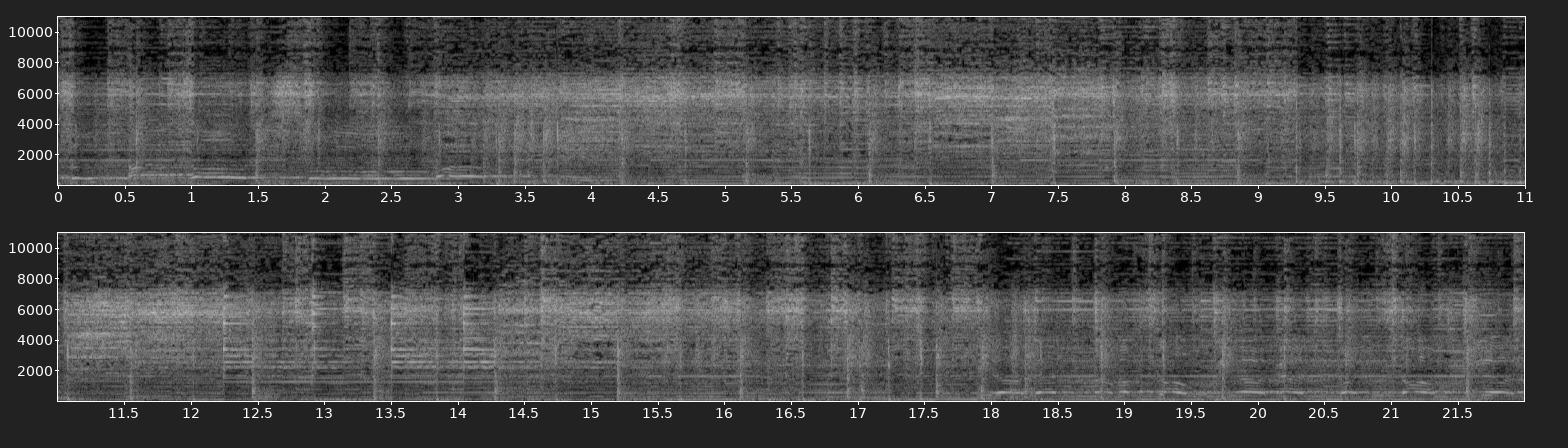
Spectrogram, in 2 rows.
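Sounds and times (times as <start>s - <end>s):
person singing: 0.0s - 4.8s, 17.7s - 22.0s
drum kit playing rock beat: 0.0s - 22.0s.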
